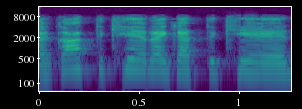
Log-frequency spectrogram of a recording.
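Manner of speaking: put-on pained cry, full of anguish. Recounting a rescue attempt, the speaker voices his cop friend: imitating an anguished scream. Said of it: "He starts screaming out".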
